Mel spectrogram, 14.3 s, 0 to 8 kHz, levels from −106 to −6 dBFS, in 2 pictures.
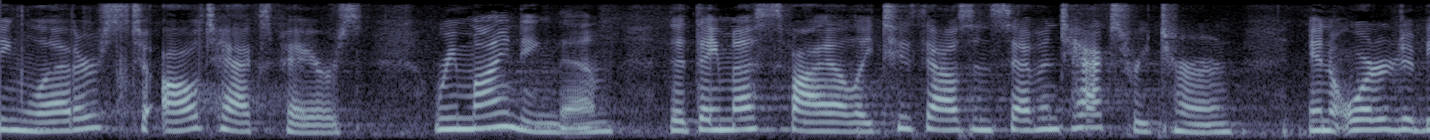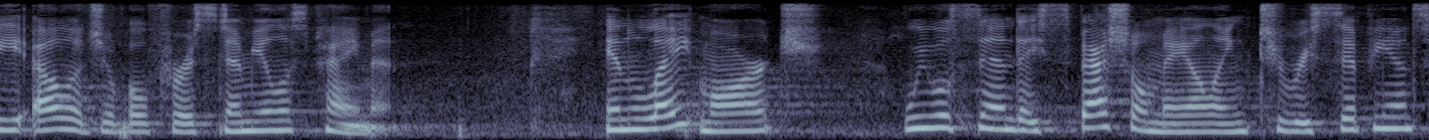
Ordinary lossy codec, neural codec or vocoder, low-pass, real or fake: AAC, 48 kbps; none; 7.2 kHz; real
